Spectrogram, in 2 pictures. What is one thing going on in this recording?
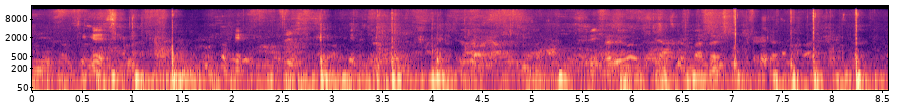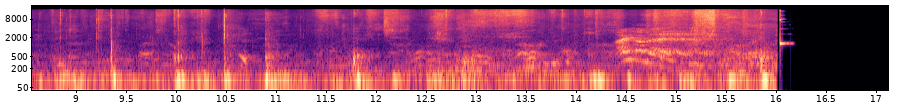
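Bodies thud repeatedly onto mats as people are thrown.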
